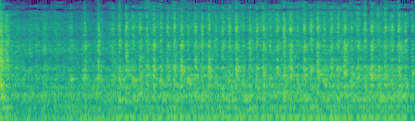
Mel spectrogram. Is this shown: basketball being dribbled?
no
